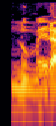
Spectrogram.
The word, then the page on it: numerar: espagnol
